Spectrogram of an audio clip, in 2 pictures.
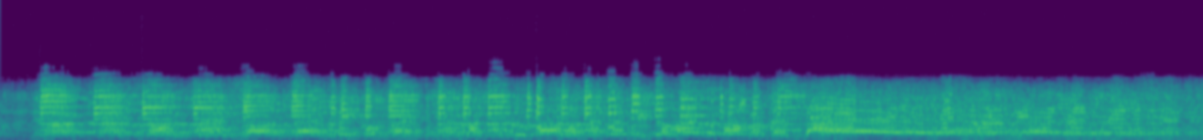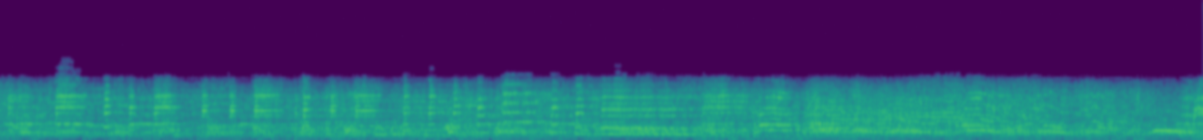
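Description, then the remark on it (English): A large election-day crowd on the march cheers and shouts continuously while votes are counted, a loud, dense roar of many voices with rising calls and chants swelling throughout, unbroken. “As the outcome hangs in the balance, the bands still play and the crowds are on the march.”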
